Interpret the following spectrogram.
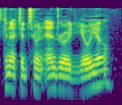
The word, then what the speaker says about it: IOIO: connected to an Android yo-yo it's an IO iio but pronounced yo-yo for some reason it is connected via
